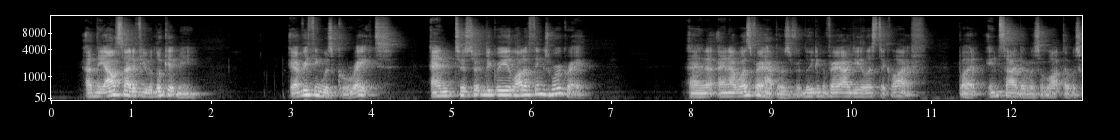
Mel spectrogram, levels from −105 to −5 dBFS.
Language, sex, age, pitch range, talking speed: English, male, 30-49, 95-140 Hz, 205 wpm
